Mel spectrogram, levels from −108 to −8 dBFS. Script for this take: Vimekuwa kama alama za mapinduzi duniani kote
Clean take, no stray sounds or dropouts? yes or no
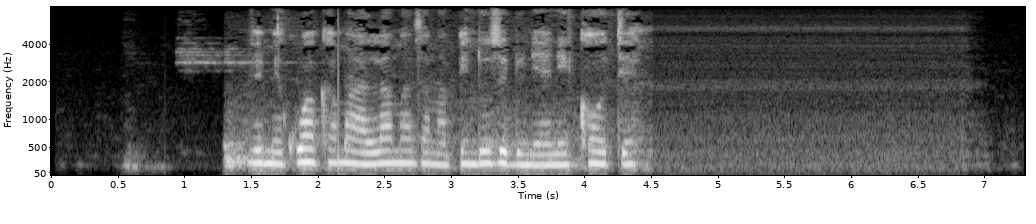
yes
